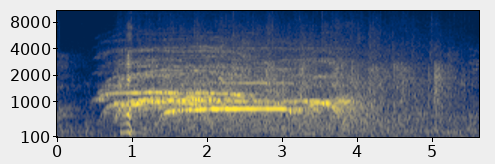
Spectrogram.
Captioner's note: group applauding and cheering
